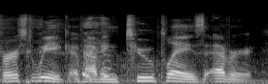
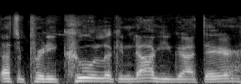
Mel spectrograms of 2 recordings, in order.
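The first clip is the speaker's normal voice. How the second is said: sinister, creepy tree voice. Acting out the creepy tree calling to an old man: creepy tree voice. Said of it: "That was creepy".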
